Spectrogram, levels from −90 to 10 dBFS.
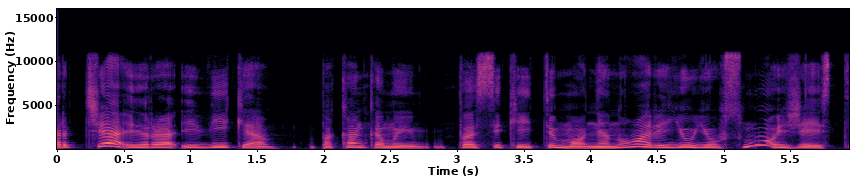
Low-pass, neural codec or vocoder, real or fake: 10.8 kHz; none; real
